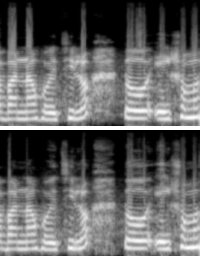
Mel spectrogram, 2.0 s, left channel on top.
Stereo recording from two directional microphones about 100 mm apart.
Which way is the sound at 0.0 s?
30° right (ahead or behind).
